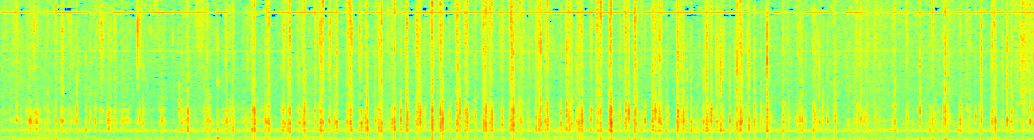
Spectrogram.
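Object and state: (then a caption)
Plastic toy ball. A hand-sized hard blue plastic toy ball with a Spider-Man sticker is tapped and scratched with long painted nails. The result is a steady, dense stream of quick, dry clicks and scrapes over a deep low rumble. Bright crackly transients run throughout.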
